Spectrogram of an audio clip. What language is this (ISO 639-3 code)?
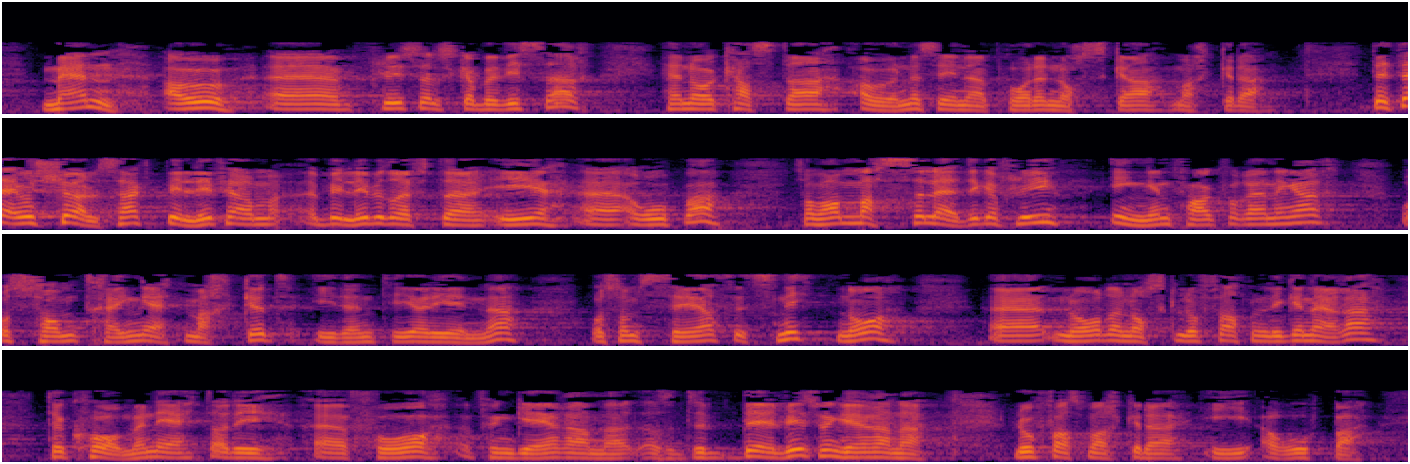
nno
